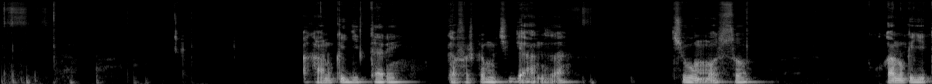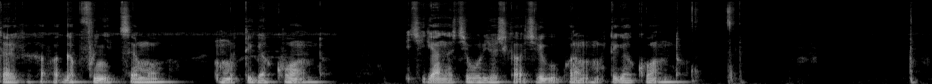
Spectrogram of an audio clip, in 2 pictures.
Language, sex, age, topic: Kinyarwanda, male, 18-24, health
